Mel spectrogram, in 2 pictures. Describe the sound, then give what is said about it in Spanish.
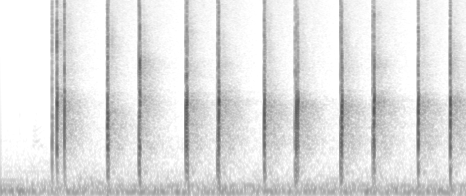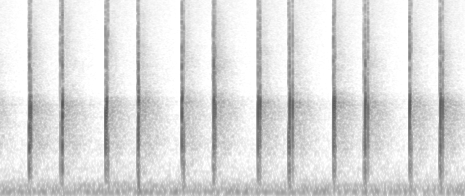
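Palmas, rhythmic flamenco handclapping: many sharp, crisp claps in a steady even pulse of about two per second, each one a bright dry snap, played alone without voices. “Palmas.”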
